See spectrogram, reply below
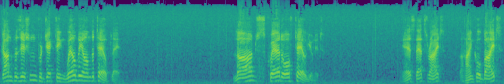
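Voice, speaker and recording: A man's voice: a little high, big pitch swings, takes it slowly, pauses often, sharp tone. A British man narrating a 1940s military training film in a clipped, instructive manner with drily jocular asides. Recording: noisy 1940s film soundtrack.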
